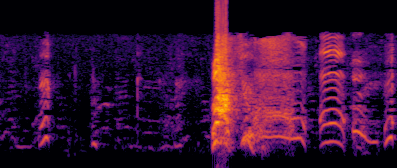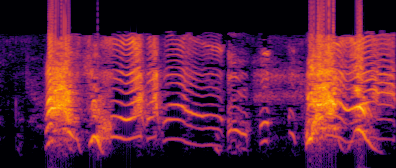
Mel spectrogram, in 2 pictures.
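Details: Baby laughing at an adult uncle's fake sneezes: three sharp pretend sneeze bursts, each followed by bubbling baby laughter; imitated sneezes, not real ones.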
